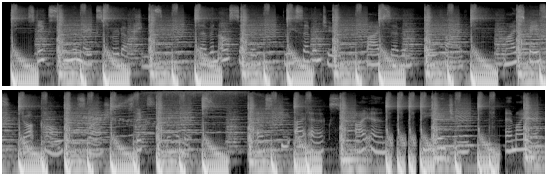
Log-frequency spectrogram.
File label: style beat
